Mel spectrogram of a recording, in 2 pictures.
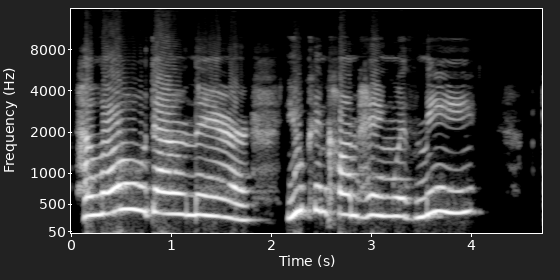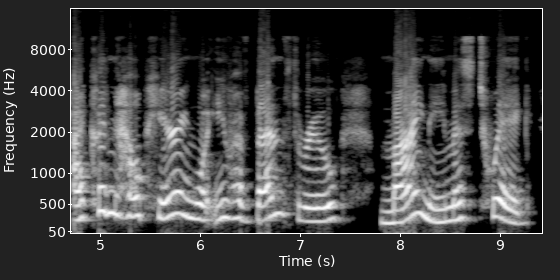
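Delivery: bright high voice of a kindly twig; friendly twig voice. Acted. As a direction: sing it down from the branches to a new friend. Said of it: "heard a voice from way up in a tree".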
